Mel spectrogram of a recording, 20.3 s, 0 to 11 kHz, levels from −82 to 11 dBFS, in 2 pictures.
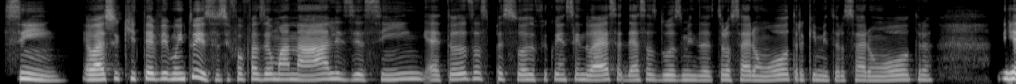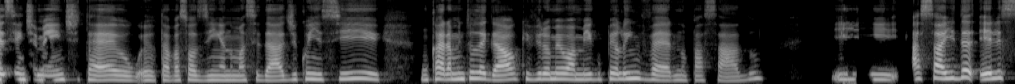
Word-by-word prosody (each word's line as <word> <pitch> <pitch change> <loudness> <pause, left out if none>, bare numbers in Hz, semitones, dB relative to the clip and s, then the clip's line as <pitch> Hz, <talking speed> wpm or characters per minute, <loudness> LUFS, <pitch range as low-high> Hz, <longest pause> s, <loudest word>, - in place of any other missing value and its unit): Sim. 185 -9 +2
Eu 195 0 +4
acho 205 +3 +5
que 230 +2 -3
teve 225 0 +3
muito 220 +6 +2
isso, 220 -8 +2
se 195 +1 -7
for 215 +2 -4
fazer 210 0 -1
uma 205 -1 +1
análise, 200 +1 +1
assim, 200 +3 -4
eh, 185 0 -4
todas 210 +3 -3
as 230 -1 -5
pessoas 205 -2 -4
eu 195 - -3
fui 195 - -13
conhecendo, 200 -1 -4
essa, 195 +2 +2
dessas 185 +2 -5
2 185 0 -4
me 185 0 -5 0.2
trouxeram 180 -2 -4
outra, 190 +2 -3
que 190 +1 -9
me 175 -2 -6
trouxeram 165 0 -6
outra. 185 +2 -4 0.7
E 230 -1 +5
recentemente 200 -2 +2
até 185 -2 +3
eu 170 -3 -2
eu 175 0 -1
estava 175 0 -3
sozinha 180 -1 -2
numa 175 0 -2
cidade 175 +1 -2
e - - -17
conheci 220 +1 0 0.4
um 190 - -4
cara 210 0 +4
muito 220 +3 +3
legal 205 -3 +4
que 215 - -6
virou 215 +1 +1
meu 215 -1 +4
amigo 200 0 0
pelo 220 +1 +1
inverno 190 -7 0
passado 175 +5 -7 0.7
e 205 -1 -5
a - - +1
saída 245 +3 +4
ele 225 +5 +5
195 Hz, 165 wpm, -23 LUFS, 180-215 Hz, 0.7 s, acho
